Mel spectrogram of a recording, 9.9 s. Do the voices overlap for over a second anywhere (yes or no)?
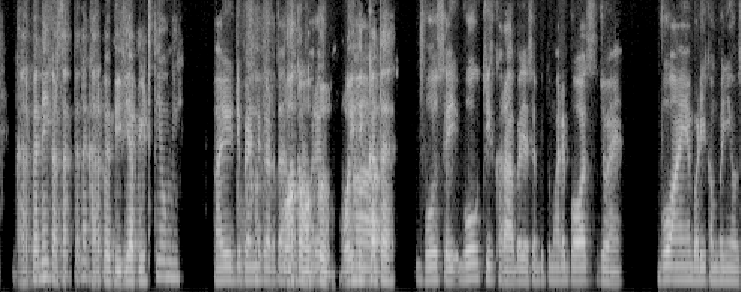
yes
